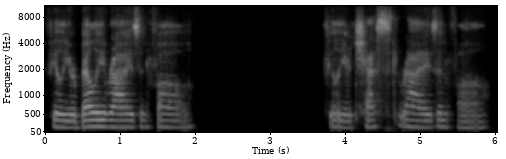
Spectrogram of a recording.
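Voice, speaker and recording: This woman's voice is on the low side, gravelly and a little mellow, held in a monotone as she leads a guided meditation. She takes her time soothingly, with long silences between brief phrases.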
